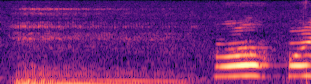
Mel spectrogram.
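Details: Minnie, a six-year-old female Goldendoodle adopted at one year old, guards her favorite monkey toy at home with a low, rumbling growl lasting about a second, followed by two short, higher voiced sounds.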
